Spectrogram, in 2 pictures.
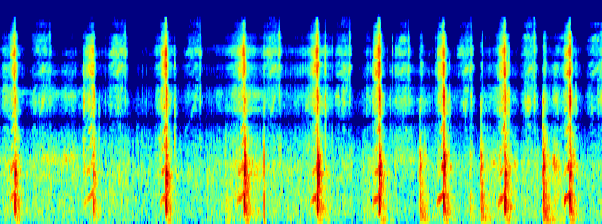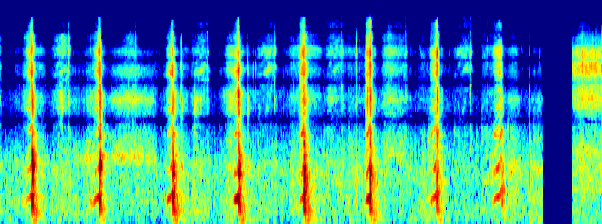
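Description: Hand pump of a pressurised cleaning-fluid dispenser being worked up and down, a short rubbing stroke about every two-thirds of a second, some sixteen in all, stopping shortly before the end. The pumping pressurises the dispenser to force DPF cleaner through the pressure-sensor pipe into the diesel particulate filter.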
